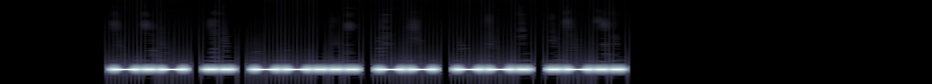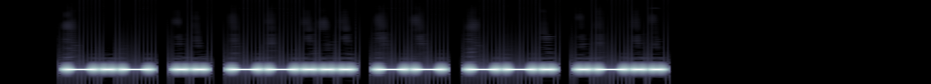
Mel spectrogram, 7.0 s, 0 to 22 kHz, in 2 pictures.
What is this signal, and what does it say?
Morse code, heard as a keyed tone, about 43 wpm, 700 Hz. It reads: KI7MGL KI7MGL
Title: Speed Racing - USA 2x3 Call Signs 35wpm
